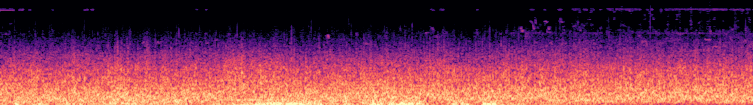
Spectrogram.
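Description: Wind buffeting the microphone: a steady low rush, with heavier gusts from about two and a half to five seconds in.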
